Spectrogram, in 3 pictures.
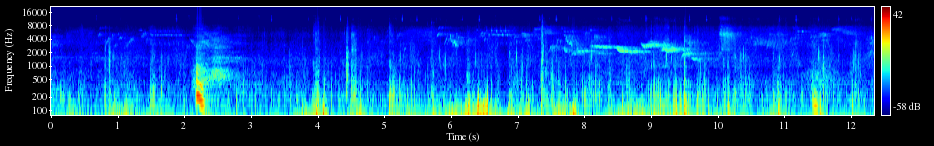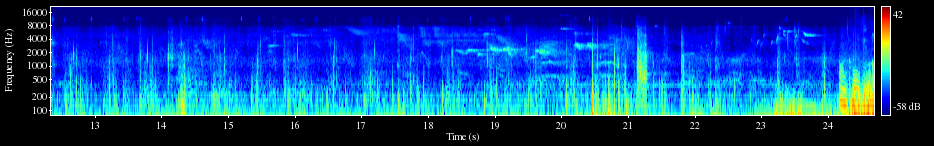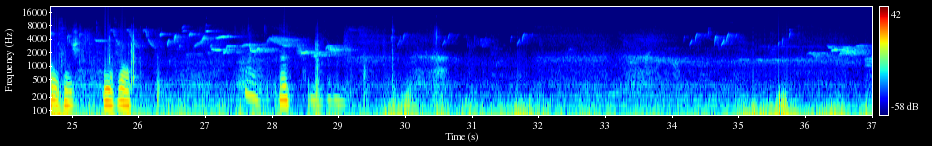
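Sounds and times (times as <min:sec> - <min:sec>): footsteps on paved path: 0:00.0 - 0:35.0
small birds chirping: 0:00.0 - 0:37.0.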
